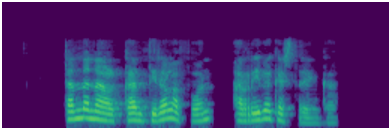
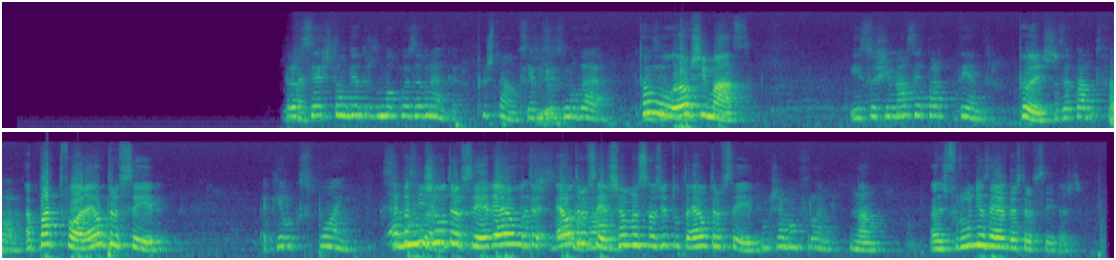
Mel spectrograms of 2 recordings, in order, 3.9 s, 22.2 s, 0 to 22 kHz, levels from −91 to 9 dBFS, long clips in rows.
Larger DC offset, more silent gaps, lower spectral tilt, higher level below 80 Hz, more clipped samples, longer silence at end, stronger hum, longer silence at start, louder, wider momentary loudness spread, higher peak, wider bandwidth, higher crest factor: neither; first, 2.14-2.31 s vs none; first, -6.5 dB/octave vs -5 dB/octave; second, -68 dBFS vs -40 dBFS; neither; first, 0.55 s vs 0.15 s; neither; second, 0.65 s vs 2.85 s; second, -23 LUFS vs -13 LUFS; about the same, 15 LU vs 16 LU; second, -6 dBFS vs 0 dBFS; second, 7.6 kHz vs 16 kHz; about the same, 18 dB vs 14 dB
